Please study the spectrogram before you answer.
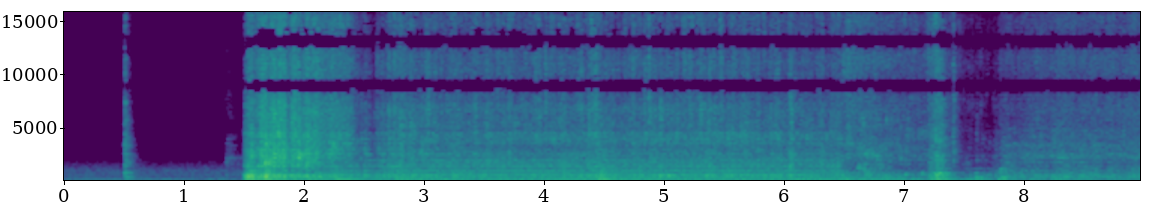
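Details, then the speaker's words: Upgraded Hotpoint Aquarius WMA48 washing machine, start of stored cycle: steady whirring hum over rushing water; pump works but owner suspects ice not yet melted in the drain pump. "Maybe the ice hasn't completely melted in the pump. Okay, well, at least you know the pump's working, but obviously it's got ice in it then."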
